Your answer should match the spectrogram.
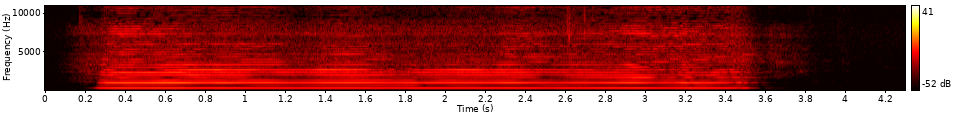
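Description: A clarinet holding one steady note, the open G played with no keys pressed, for about three seconds before it stops cleanly. It is a beginner's first sustained tone on the instrument.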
